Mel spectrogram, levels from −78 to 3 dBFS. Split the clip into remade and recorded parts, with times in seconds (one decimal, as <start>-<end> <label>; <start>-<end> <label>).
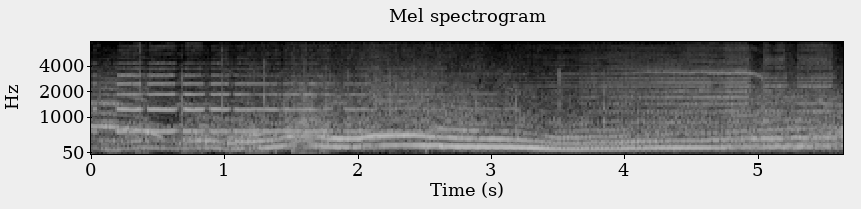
0.0-2.9 remade; 2.9-3.5 recorded; 3.5-5.6 remade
